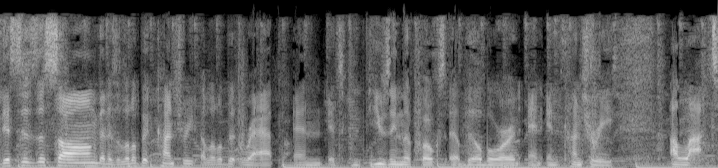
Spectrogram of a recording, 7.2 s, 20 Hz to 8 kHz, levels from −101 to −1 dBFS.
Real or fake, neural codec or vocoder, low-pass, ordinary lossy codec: real; none; 7.2 kHz; AAC, 32 kbps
